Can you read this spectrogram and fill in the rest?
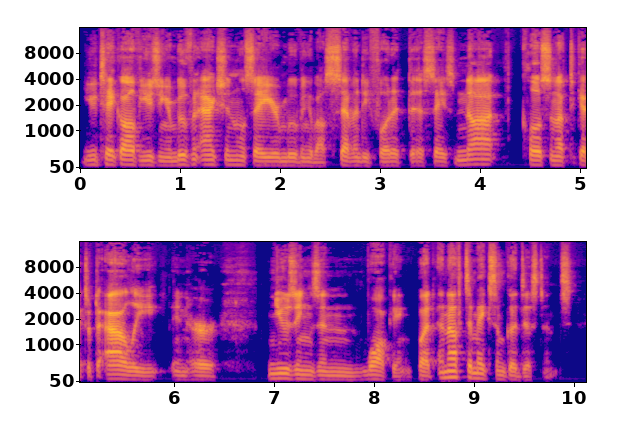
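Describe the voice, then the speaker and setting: A man's voice: fairly low pitch, fairly quick, fairly bright tone. A man running a tabletop role-playing game as game master, telling the story in a descriptive, theatrical way.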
